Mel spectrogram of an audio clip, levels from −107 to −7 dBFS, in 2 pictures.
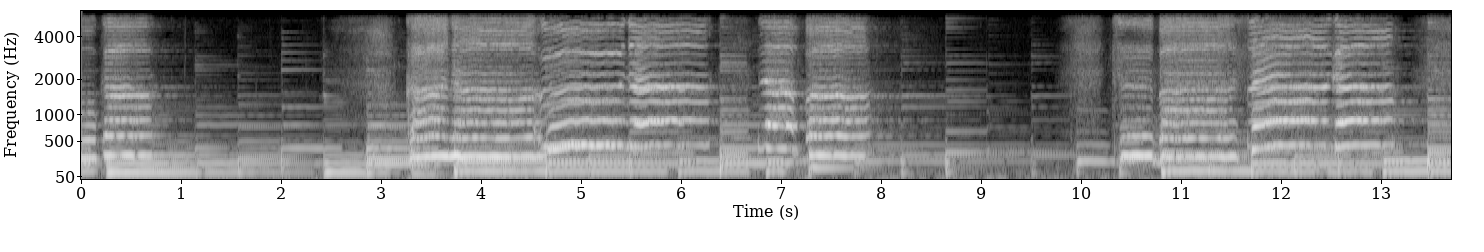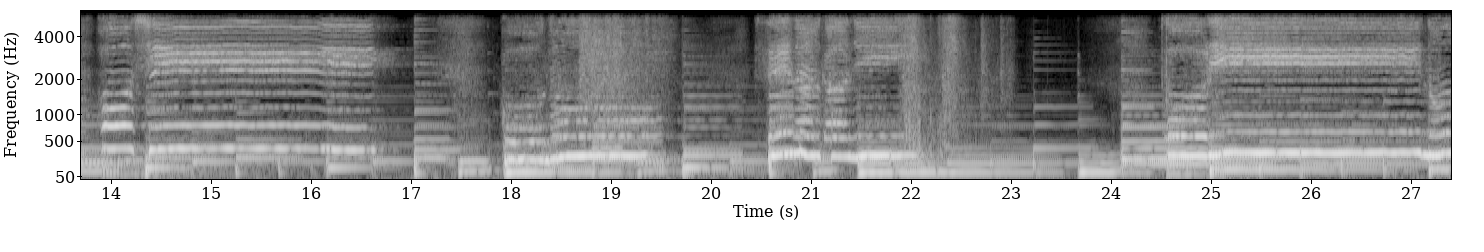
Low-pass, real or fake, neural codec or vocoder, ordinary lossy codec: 5.4 kHz; fake; vocoder, 44.1 kHz, 128 mel bands every 512 samples, BigVGAN v2; none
